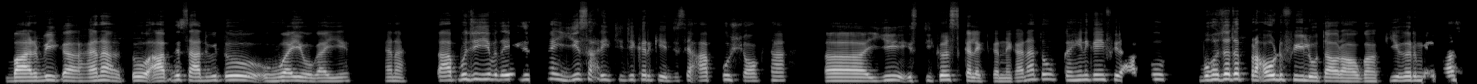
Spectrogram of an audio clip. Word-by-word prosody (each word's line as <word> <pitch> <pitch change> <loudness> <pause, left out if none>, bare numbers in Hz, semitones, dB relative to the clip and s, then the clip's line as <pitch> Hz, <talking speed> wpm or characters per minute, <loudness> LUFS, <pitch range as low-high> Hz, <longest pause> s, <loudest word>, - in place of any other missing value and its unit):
Barbie 175 +3 +6
का, 175 -3 +1
है 165 +2 +1
ना? 190 -4 +2
तो 180 +3 0
आपके 195 +6 +3
साथ 180 -4 +2
भी 195 - -2
तो 200 - +6 0.4
हुआ 170 +4 +1
ही 180 0 +3
होगा 155 -3 -1
ये, 155 +3 -5 0.4
है 170 - -4
ना? 165 -1 -5 0.3
तो 190 - 0
आप 195 +1 +1
मुझे 235 0 +1
ये 240 0 0
बताइए 225 0 +2
जिसने 235 +3 -7
ये 220 +1 -3
सारी 215 -2 -5
चीज़ें 205 +1 -10
करके, 200 -4 -3
जैसे 170 0 -9
आपको 190 +4 -4
शौक 170 -4 -6
था 190 - -2 0.4
अ, 170 0 +5
ये 170 +4 -2
स्टिकर्स 190 +5 -1
कलेक्ट 155 -4 -1
करने 150 -1 -4
का, 155 - -6
है 165 - -2
ना? 220 - -1
तो 235 +1 -3
कहीं 200 +1 -2
न 220 - -1
कहीं 225 +1 0
फिर 220 -2 -2
आपको 230 +5 -6 0.3
बहुत 200 +4 +3
ज़्यादा 245 +1 +6
प्राउड 210 +2 +5
फ़ील 205 -3 -1
होता 175 -1 +2
हो 160 - +4
रहा 155 -1 +3
होगा 150 +1 -1
कि 180 +1 -3
अगर 185 +1 +1
मेरे 185 -1 -6
पास 200 0 -1
190 Hz, 225 wpm, -22 LUFS, 170-215 Hz, 0.4 s, Barbie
